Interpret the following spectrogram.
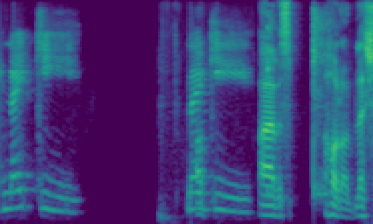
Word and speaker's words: Nike: when you say no you guys say Nike where's the waters there's no y on the end of Nike Nike where's the wild knee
